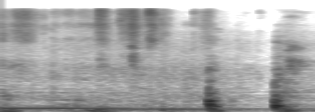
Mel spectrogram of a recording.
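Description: A small cardboard shipping box being handled and set down, with rubbing and shuffling, then a single thump about one and a half seconds in as it is put down.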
